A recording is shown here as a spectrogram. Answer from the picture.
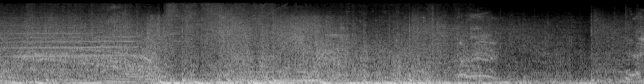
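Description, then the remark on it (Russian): A loud explosion with heavy low rumble and crackling debris noise that stays dense for several seconds, then eases off slightly near the end. No one speaks. “Этой штуке вообще похер на взрыв!”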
